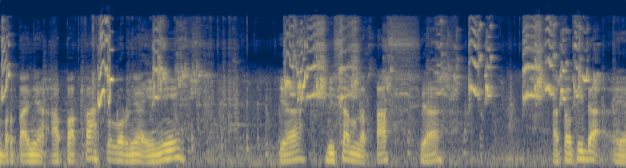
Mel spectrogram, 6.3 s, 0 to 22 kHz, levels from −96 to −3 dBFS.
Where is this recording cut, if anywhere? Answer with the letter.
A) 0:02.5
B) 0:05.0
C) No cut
C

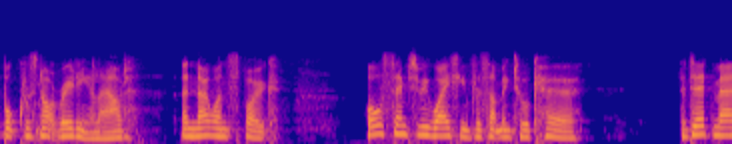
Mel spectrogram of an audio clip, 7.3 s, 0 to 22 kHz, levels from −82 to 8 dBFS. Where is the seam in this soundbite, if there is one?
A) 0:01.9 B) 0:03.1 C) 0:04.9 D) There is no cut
A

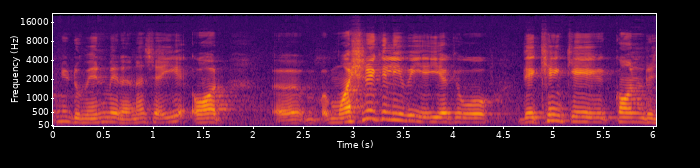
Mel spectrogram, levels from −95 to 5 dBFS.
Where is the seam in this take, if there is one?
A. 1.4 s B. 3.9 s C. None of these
C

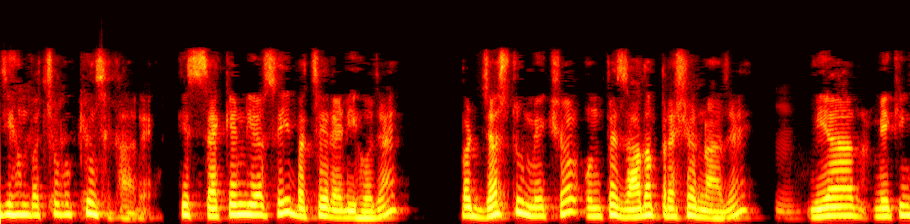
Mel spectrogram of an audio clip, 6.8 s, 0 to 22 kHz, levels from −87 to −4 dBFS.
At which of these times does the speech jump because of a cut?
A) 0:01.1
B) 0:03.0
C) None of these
A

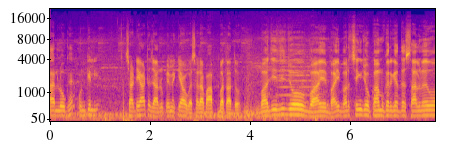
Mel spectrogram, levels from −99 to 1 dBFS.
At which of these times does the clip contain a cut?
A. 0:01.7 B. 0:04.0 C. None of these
B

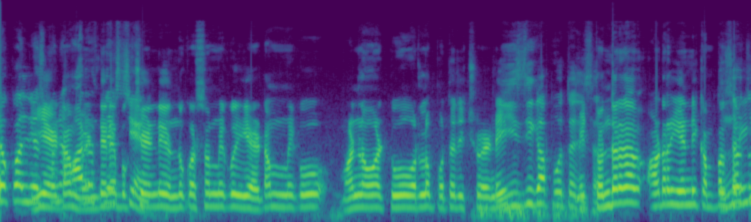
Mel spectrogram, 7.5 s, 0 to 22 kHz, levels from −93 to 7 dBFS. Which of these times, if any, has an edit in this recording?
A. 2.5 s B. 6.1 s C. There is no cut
C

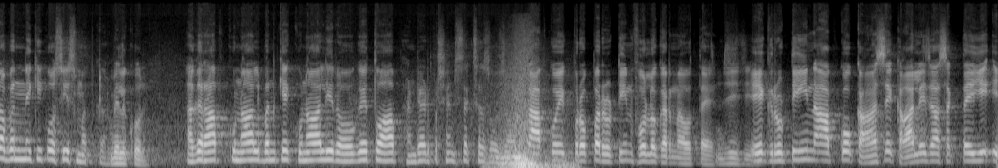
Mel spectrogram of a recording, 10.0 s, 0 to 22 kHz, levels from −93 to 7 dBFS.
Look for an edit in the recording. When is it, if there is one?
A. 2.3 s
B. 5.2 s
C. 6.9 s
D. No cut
B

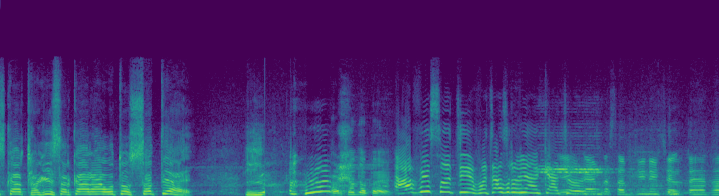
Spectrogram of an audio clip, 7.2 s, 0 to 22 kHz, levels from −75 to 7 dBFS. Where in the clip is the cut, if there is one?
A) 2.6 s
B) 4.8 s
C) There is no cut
A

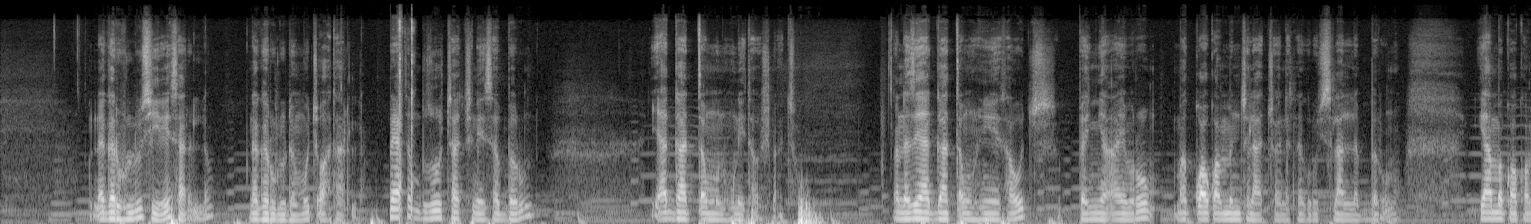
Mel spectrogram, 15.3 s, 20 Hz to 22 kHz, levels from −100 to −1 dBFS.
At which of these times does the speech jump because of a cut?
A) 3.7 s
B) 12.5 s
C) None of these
A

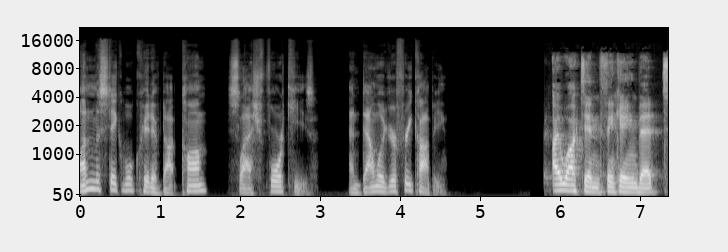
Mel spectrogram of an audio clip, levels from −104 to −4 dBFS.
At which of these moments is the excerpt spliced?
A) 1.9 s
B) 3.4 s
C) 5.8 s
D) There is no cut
C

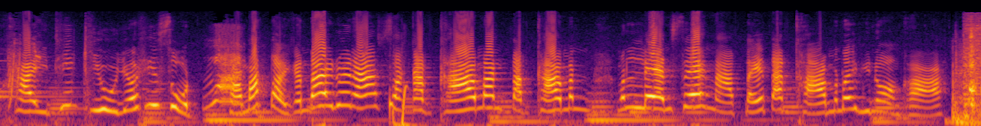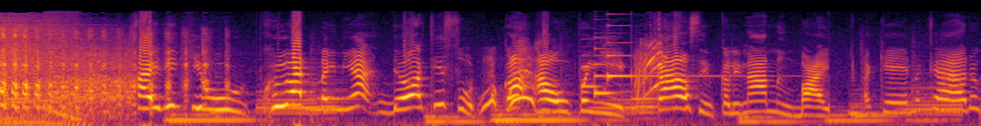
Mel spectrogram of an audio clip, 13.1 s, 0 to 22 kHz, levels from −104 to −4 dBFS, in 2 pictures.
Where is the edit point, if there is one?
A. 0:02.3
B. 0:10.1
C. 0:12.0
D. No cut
C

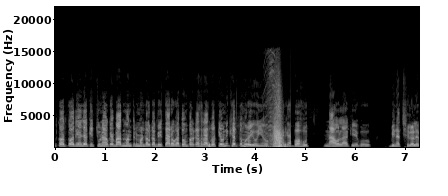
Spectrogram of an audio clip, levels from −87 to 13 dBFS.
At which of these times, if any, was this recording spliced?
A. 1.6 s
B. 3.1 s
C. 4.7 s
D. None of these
C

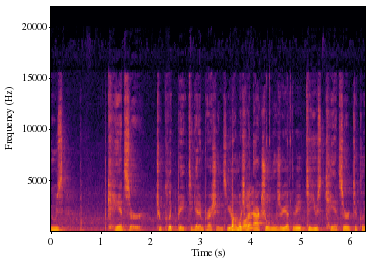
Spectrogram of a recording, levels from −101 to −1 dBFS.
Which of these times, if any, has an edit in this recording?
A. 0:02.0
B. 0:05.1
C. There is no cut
B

